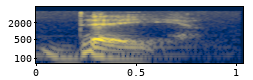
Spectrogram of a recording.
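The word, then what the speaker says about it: day (δεῖ): If we were transposing from Greek to English, it would be D-E-I. In the Greek, it's pronounced day, like D-A-Y.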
